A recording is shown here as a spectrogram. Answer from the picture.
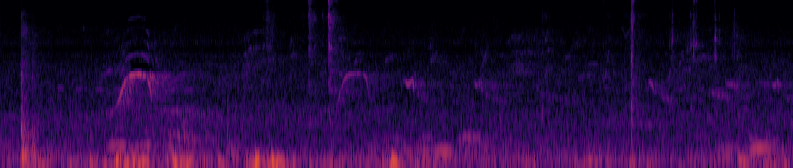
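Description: Birds chirping: a few short calls that rise and fall, the loudest about a second in. Several low thumps sound under them.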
